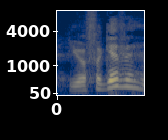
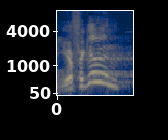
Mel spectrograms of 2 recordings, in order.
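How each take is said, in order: First: Flat, cold forgiveness; icy church mother granting forgiveness; real cold. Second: A higher, cold repeat of the pardon. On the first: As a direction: say it without any warmth. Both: Retold or imitated. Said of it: "real cold".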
